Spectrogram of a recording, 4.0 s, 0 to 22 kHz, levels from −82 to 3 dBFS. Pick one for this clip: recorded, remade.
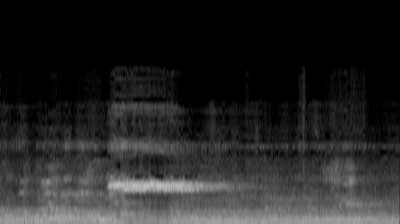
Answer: remade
